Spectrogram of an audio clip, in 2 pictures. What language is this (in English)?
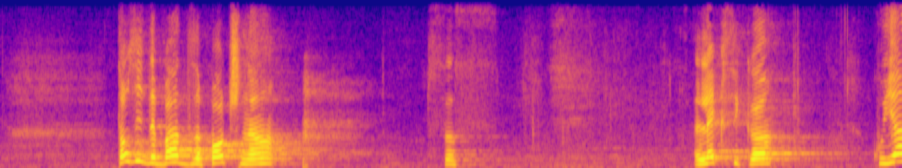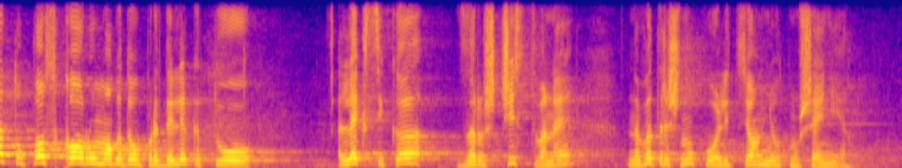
Bulgarian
